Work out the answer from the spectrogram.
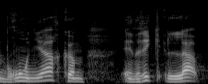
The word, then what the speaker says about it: Brongniart: la bourse de paris parce que l'on entend parfois brogniart mais ce qui est bien brongniart comme enrique la prononcer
